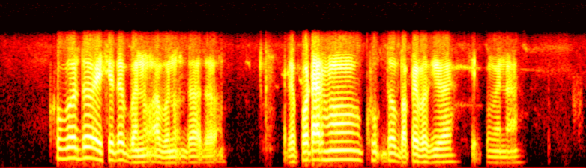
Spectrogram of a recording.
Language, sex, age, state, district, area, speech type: Santali, male, 18-30, Jharkhand, Pakur, rural, conversation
